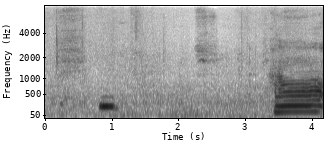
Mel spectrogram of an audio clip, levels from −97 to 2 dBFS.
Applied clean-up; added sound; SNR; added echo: none; none; none; none.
